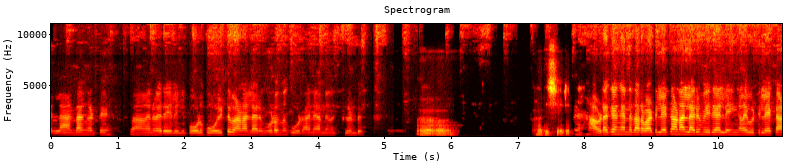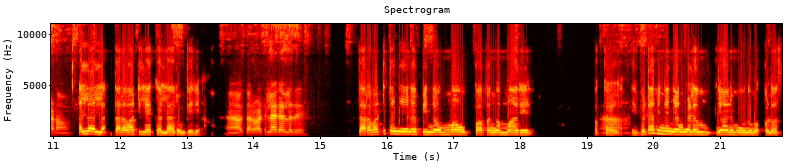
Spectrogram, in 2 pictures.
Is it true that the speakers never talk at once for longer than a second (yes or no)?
yes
